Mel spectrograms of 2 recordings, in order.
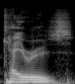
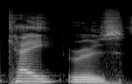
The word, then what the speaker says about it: Kayrouz: How do you pronounce your last name? – It's John Bernard Kayrouz. – Kayrouz. – Yeah, so phonetically Kayrouz.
